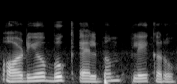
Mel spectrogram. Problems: constant background noise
